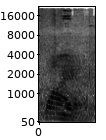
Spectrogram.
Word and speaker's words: choir: cathedral this is what we call choir q-u-i-r really it's spelled q-u-i-r-e High altar obviously Mosaic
